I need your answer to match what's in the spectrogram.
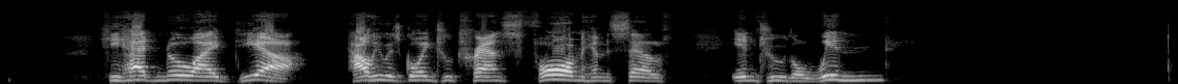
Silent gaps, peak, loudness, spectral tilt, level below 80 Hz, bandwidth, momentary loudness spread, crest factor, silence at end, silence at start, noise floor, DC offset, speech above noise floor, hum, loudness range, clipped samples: none; 0 dBFS; -18 LUFS; -3.5 dB/octave; -68 dBFS; 13.5 kHz; 15 LU; 20 dB; 2.95 s; 1.05 s; -81 dBFS; under 0.1%; 63 dB; none; 10 LU; under 0.1%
